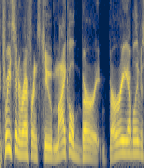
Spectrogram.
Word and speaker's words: Burry: The tweet's in reference to Michael Burry.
